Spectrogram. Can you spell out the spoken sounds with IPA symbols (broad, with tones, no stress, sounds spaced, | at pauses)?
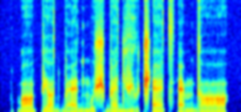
ɓ ɒ˩ pʲ ɒ˧˩ d b æ̰˩˧˩ d m o˩ ʃ b æ˧˩ d vʲ u˩ t͡ʃʼ æ˧˩ t͡sʼ æ̰˧˩ m d ɒ˨˩˦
